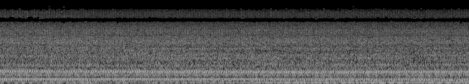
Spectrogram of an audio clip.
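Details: 2008 Ford Taurus idling just after alternator replacement, codes cleared: steady, smooth idle with even hum, no whine, chirp or misfire; charging reads 14.3 V, healthy.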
